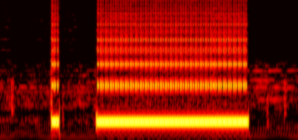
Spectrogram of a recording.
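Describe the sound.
A telephone tone plays as a call is placed through a smart speaker: a short beep, then a long, steady, loud tone lasting about a second and a half, with nothing else over it.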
